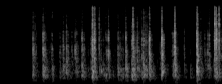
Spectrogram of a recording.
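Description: Typewriter sound effect: a rapid run of sharp key strikes, about ten a second, starting a moment in.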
